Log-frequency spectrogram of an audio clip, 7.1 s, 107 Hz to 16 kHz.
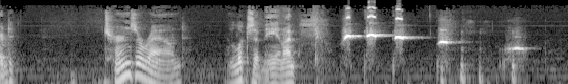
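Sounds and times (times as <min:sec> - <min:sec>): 
speech: 0:00.0 - 0:00.3, 0:01.4 - 0:04.1
person whistling a short tune: 0:04.3 - 0:06.8.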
